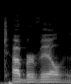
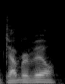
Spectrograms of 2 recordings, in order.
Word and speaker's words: Tuberville: I'm being told that I'm mispronouncing his name. Okay. I know that's very important. Tuberville. Is his name Tuberville? Okay. That makes everything better.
